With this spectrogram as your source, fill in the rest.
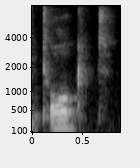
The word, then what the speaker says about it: talked: Los verbos regulares toman su forma del pasado simplemente agregando ed, aunque esta ed no se pronuncia ed. Aquí se pronuncia como una T, talked, talked.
